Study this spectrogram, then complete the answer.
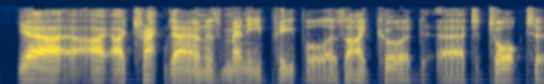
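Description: Speaking at a very slow pace with hardly any pauses, a man talks with an English accent. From England. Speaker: author and automotive industry veteran. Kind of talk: interview.

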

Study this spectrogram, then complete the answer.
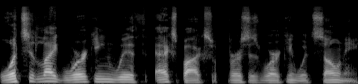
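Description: Here a man talks at a moderate pace in an animated tone, his pitch fairly low. The recording is very clean, silent in the background, and dry and close with no echo. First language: English (heritage Spanish speaker). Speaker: gaming podcast co-host. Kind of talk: casual chat. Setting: live stream.

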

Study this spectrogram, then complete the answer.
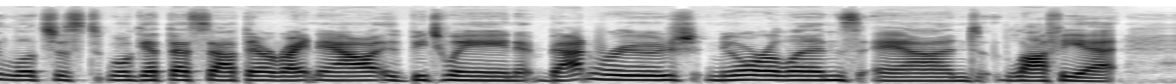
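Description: A woman at a fairly high pitch and moderate pace, with an American accent, in a very clean recording with a silent background and a dry, close sound with no echo. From California Central Coast. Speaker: podcast producer. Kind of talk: interview.

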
